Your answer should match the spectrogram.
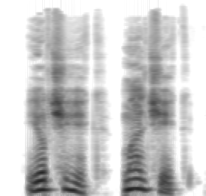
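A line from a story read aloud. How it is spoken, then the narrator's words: Tender speech. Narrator (Russian): нежно говорит Тамара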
